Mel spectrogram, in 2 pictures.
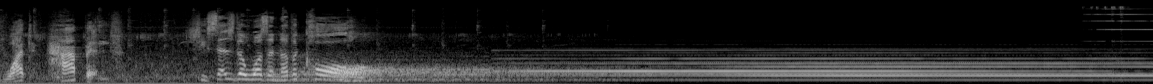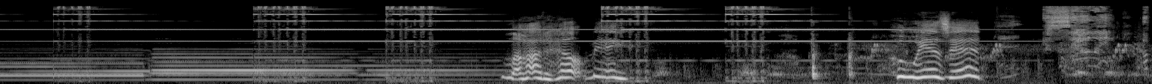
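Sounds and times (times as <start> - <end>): sustained music chord: 2.8 - 11.0, 12.8 - 14.1
telephone bell ringing: 10.8 - 22.8.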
